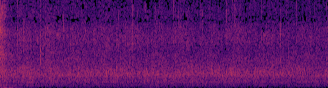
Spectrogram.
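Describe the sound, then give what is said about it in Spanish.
A crowd claps steadily together as applause to God, a dense, continuous wash of many hands at an even, loud level for a few seconds with no voices over it. “¿Le puede dar palmas a Dios, hermano, porque creemos en eso?”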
